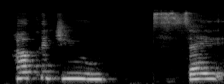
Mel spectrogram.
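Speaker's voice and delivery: scolding, critical voice. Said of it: "it was more like".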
